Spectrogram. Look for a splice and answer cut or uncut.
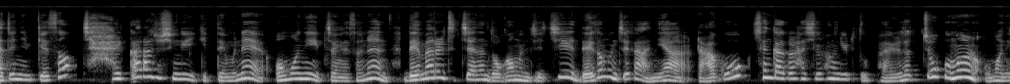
cut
